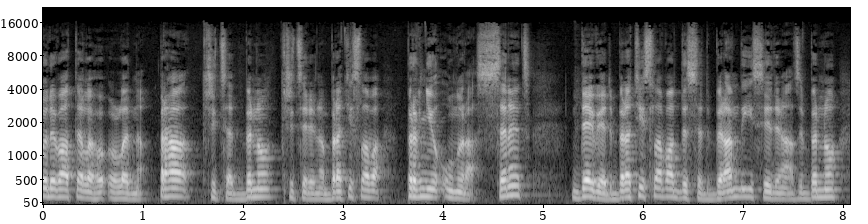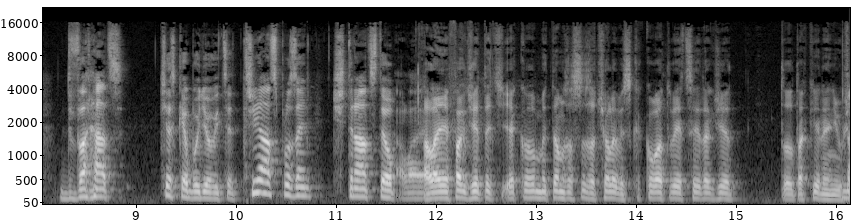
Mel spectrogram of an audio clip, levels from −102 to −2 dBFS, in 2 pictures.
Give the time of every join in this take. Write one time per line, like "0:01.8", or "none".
0:11.6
